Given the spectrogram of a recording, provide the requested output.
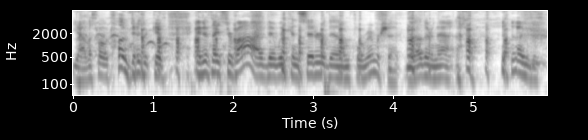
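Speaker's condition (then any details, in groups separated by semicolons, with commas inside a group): Cleft lip and palate; congenital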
